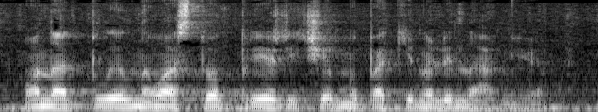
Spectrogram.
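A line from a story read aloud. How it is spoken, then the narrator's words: Plain. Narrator (Russian): ответил Грюм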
